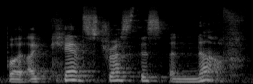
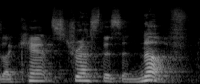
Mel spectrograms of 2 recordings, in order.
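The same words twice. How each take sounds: First: Slow with "can't" rising; stress on can't. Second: Slow, "can't", "stress" and "enough" each hit; stress on content words. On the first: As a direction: stretch out "can't" and lift it. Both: Shown as a demonstration. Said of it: "those three words are content words".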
